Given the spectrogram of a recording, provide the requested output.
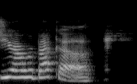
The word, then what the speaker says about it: Rebekah: It's Rebekah. As the anti-Semitic people will routinely point out for you, it is spelled the biblical way, as in Genesis.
